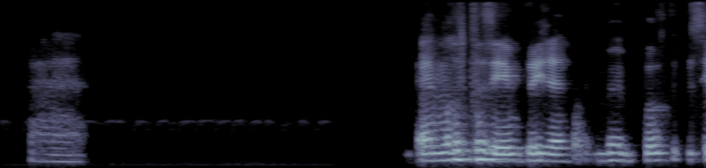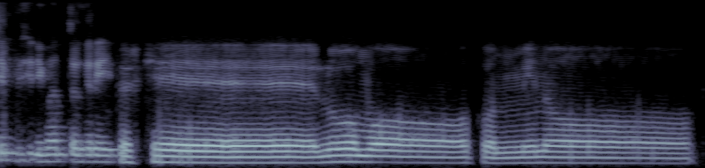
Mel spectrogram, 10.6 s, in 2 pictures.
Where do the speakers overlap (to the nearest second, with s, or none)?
none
